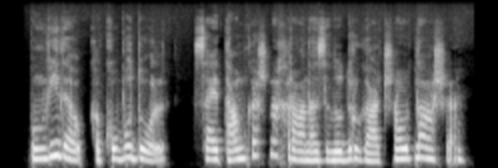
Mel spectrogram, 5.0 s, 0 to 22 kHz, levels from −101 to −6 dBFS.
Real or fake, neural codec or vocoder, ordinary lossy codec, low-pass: real; none; none; 19.8 kHz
